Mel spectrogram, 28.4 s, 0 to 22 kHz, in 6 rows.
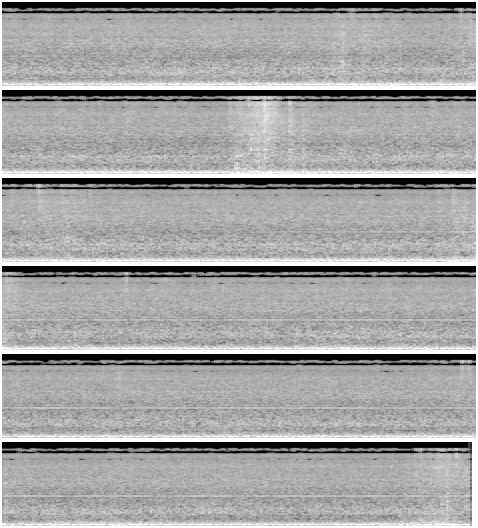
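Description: Alexander Dennis Enviro 400 MMC double-decker bus cruising at speed, heard from inside the passenger saloon: a steady low drone of engine and road noise. A brief sharp noise comes about seven seconds in, and a faint high whine joins from about halfway.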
